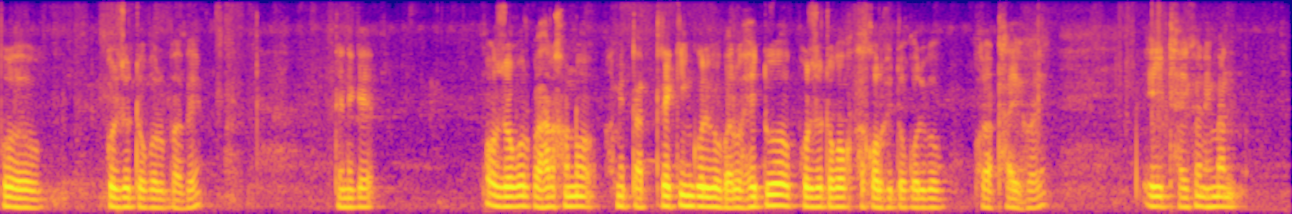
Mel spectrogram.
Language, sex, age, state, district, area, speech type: Assamese, male, 45-60, Assam, Goalpara, urban, spontaneous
